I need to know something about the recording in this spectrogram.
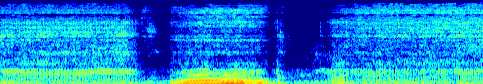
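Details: Real, unplanned daytime nap recorded in bed, adult with sleep apnea: deep snoring, snorts, heavy breathing and apnea pauses; obstructive sleep apnea snoring.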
